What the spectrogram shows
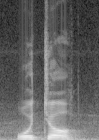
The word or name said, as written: ocO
